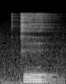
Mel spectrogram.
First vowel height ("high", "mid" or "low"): mid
